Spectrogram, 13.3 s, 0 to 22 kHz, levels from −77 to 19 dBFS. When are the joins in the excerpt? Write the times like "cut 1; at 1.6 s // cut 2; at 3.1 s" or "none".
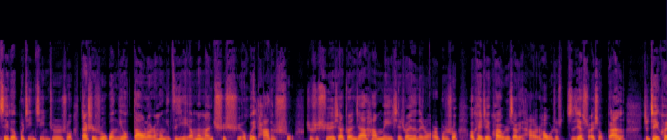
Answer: cut 1; at 6.1 s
